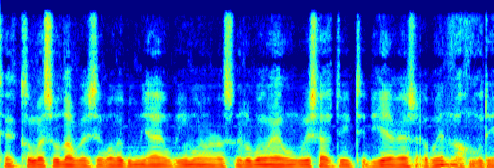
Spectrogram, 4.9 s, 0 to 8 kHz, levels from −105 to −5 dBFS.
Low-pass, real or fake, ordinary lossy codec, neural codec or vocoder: 7.2 kHz; fake; none; codec, 16 kHz, 0.5 kbps, FunCodec, trained on LibriTTS, 25 frames a second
